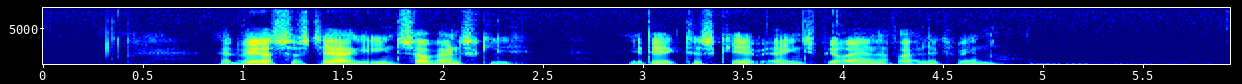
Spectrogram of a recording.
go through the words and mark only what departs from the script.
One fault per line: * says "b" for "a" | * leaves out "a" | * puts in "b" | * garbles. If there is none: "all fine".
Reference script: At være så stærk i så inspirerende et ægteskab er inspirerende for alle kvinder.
* says "vanskeligt" for "inspirerende"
